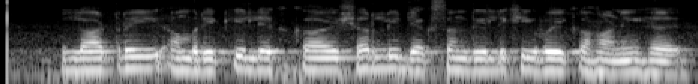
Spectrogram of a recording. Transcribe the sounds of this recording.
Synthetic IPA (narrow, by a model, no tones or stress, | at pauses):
laːʈɾiːəmɾiːkiːleːkʰkaːʃəɾliːd͡ʒɛːksənd̪iːlɪkʰiːɦoːiːkəɦaːñiːɦɛː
